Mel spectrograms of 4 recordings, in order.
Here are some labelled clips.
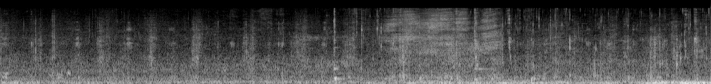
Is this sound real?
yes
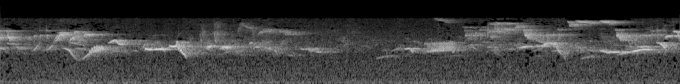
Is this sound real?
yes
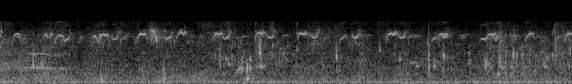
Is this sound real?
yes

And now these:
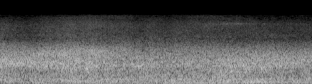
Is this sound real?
yes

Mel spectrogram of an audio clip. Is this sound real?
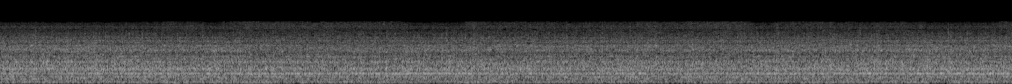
no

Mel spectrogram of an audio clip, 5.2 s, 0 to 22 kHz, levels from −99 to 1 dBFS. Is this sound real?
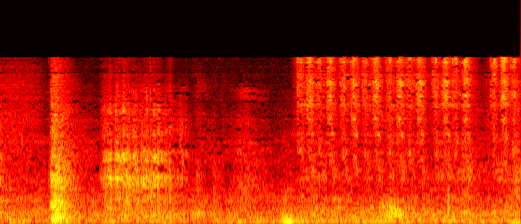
no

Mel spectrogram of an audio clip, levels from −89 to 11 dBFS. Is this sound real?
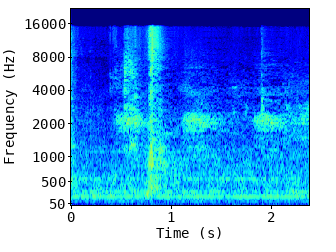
yes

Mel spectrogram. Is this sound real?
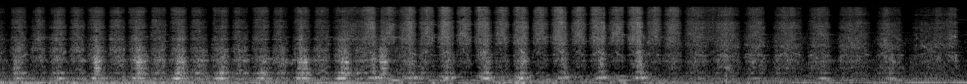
yes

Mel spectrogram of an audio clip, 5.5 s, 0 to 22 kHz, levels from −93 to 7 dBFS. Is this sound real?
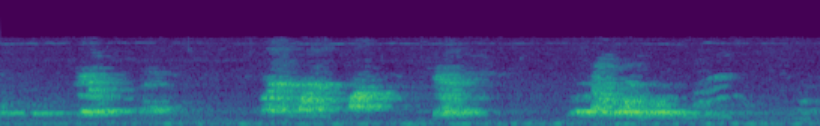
yes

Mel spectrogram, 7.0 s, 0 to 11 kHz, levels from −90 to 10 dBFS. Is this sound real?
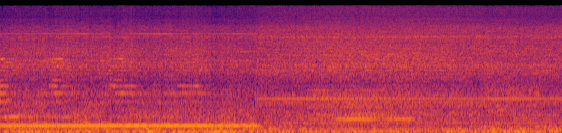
yes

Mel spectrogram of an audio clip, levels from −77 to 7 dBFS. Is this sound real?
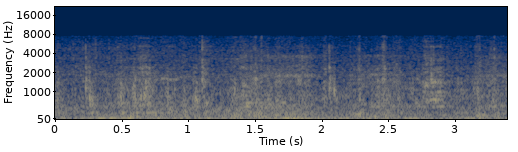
no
